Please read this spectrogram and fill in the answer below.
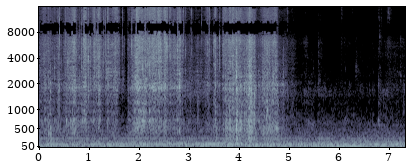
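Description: Paper sandwich wrapper and brown paper takeout bag crinkling and rustling as they are handled, dying down about five seconds in.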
